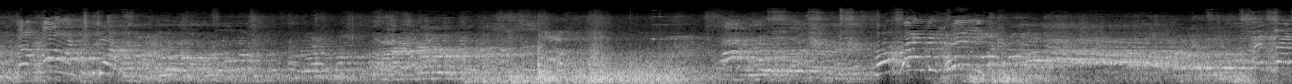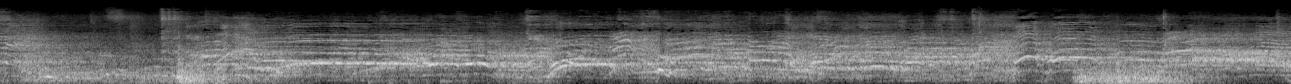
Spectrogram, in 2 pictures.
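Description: A crowd cheers and shouts in an echoing hall.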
